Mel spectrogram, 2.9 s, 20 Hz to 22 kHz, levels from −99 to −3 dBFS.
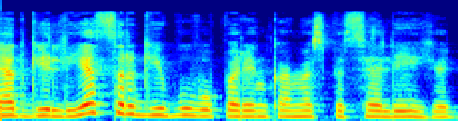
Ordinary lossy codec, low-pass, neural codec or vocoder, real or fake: MP3, 96 kbps; 14.4 kHz; vocoder, 44.1 kHz, 128 mel bands, Pupu-Vocoder; fake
